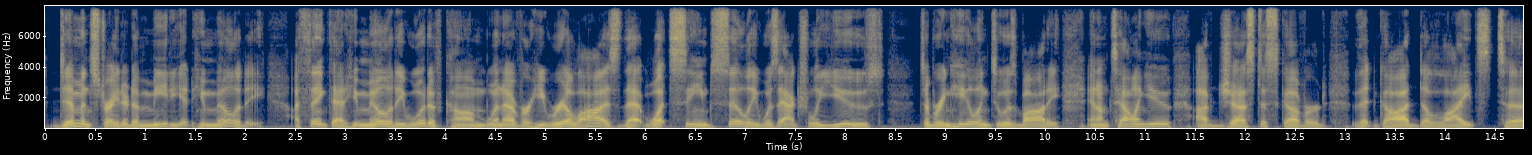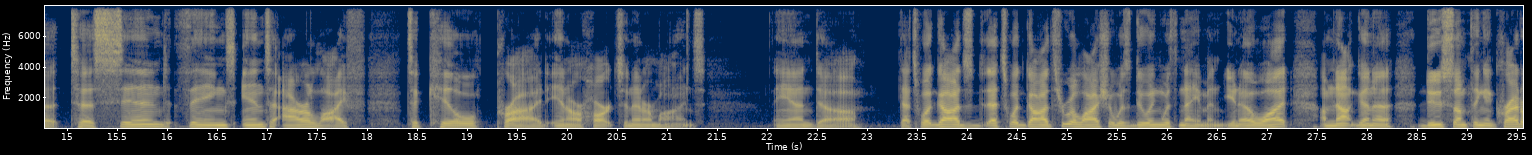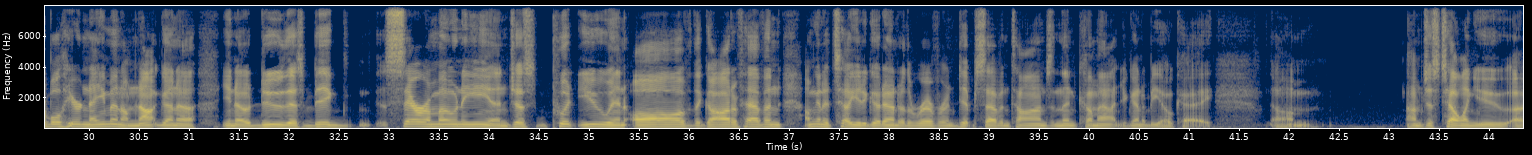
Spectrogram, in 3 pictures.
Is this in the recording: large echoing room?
no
